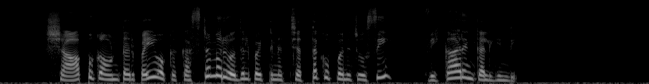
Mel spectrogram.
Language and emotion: Telugu, disgusted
